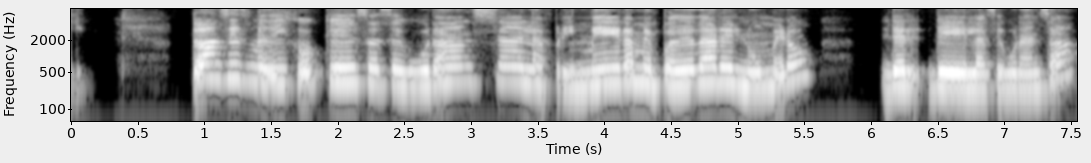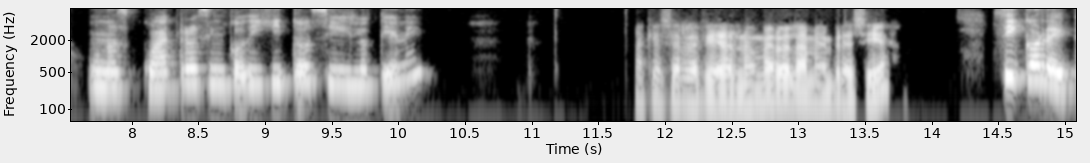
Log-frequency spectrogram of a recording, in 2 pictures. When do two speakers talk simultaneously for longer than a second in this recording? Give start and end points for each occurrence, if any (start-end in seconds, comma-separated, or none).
none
